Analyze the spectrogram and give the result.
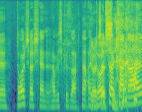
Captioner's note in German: lacht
